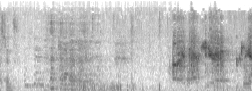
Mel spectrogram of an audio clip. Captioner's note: laughter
